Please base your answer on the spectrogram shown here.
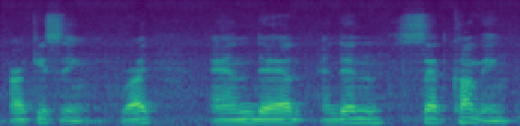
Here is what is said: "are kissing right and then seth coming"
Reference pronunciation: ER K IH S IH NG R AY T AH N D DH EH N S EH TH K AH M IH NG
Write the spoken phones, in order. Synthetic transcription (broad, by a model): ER K IH S IH NG R AY T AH N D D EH N S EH T K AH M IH NG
